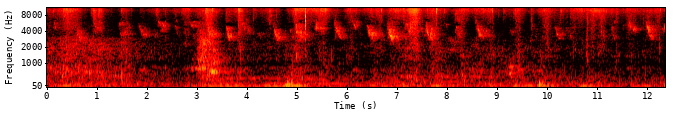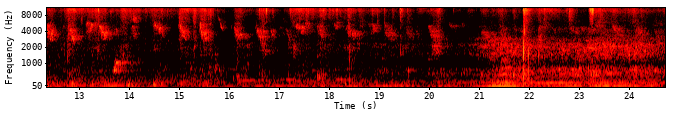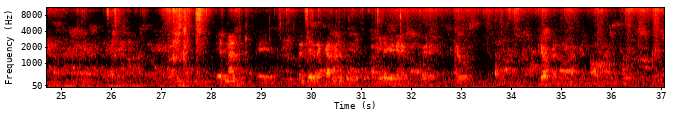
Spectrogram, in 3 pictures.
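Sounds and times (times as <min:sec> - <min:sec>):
city background: 0:00.0 - 0:37.0
bird chirping: 0:00.1 - 0:09.4, 0:10.4 - 0:20.5.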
